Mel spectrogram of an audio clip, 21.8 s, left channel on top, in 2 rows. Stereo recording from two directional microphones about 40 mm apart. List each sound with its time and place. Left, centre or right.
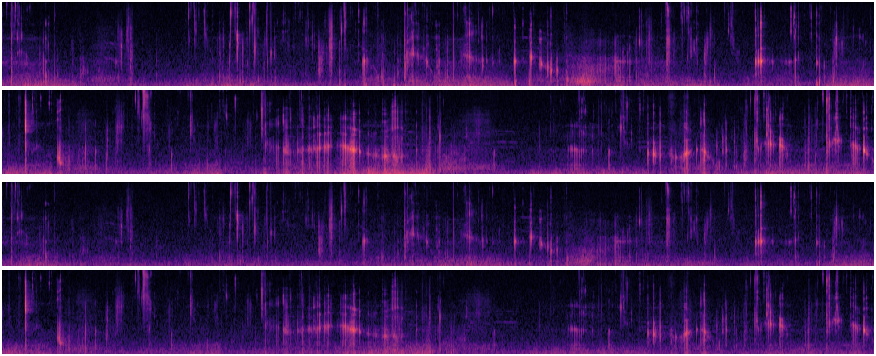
0.1 s biting: left
2.7 s a sound: left
4.1 s biting: left
5.6 s chewing: left
7.5 s stomach rumble: centre
7.9 s biting: left
9.4 s chewing: left
12.6 s biting: left
14.1 s chewing: left
18.1 s chewing: left
19.6 s biting: left
21.5 s chewing: left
